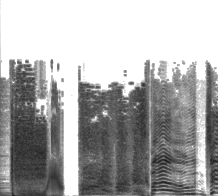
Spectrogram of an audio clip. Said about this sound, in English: Well, it's a fucking explosion. Yeah. I forgot we added that.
